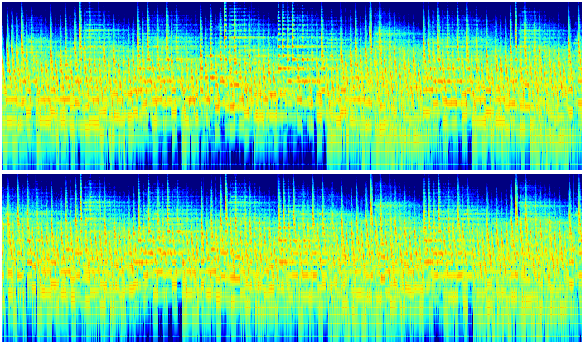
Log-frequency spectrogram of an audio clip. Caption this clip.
Music > Multiple instruments
Shanghai Highway
Cool sample I made in ableton live
synth, electronic, loop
